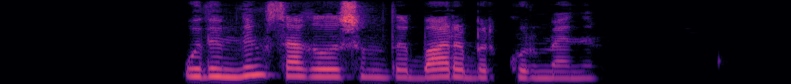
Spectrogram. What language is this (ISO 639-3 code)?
bak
